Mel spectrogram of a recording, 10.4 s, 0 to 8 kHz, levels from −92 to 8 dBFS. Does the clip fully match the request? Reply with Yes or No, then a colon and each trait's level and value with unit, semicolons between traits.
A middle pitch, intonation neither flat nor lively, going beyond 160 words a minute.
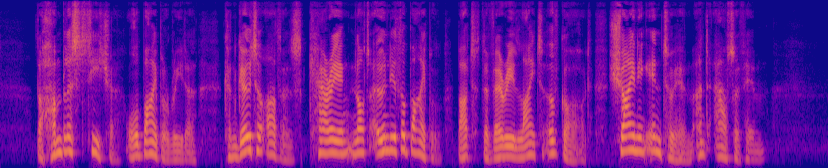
No: medium, 170 Hz; wide, 7.9 semitones; average, 170 wpm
